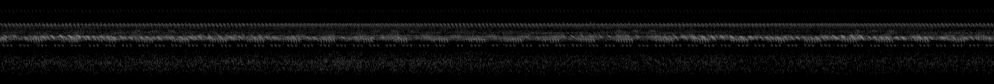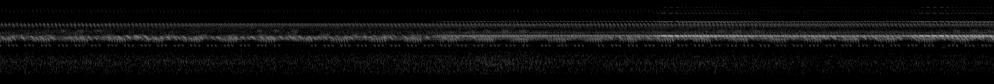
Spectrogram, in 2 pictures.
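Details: Crickets and bell crickets sing in Narita, Chiba Prefecture, Japan, on a TASCAM Portacapture X8. Steady pulsing chirps repeat almost four times a second beneath piercing sustained tones, swelling in volume during the final seconds.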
